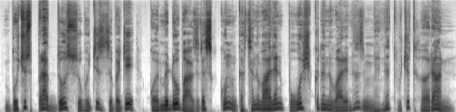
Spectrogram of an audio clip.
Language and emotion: Kashmiri, surprised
